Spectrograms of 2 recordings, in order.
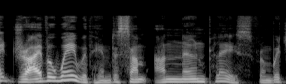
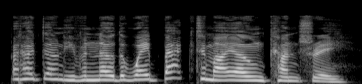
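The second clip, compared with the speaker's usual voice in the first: put-on high, loud plea of a boy; pleading; 11 semitones higher, 7 dB louder than usual. A narrator's reading. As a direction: plead anxiously, pitched well up. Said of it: "pleaded Edmund".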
